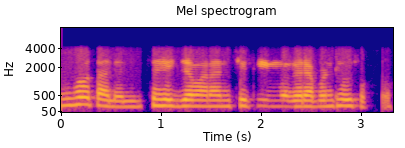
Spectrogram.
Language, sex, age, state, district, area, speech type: Marathi, male, 18-30, Maharashtra, Osmanabad, rural, conversation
